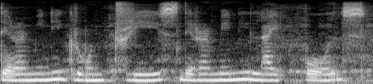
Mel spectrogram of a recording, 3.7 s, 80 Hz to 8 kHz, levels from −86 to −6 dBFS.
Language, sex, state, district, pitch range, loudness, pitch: English, female, Assam, Kamrup Metropolitan, 215-235 Hz, -14 LUFS, 220 Hz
